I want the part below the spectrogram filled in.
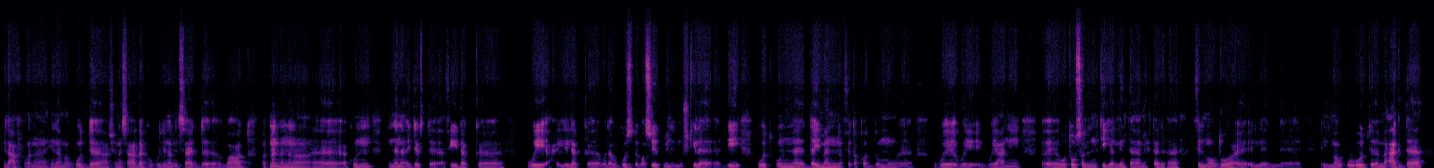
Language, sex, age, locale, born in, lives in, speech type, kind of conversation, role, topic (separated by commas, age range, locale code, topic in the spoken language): Arabic, male, 25-29, ar-EG, Egypt, Egypt, conversation, advice, advisor, إزاي أحط حدود صحية مع الناس اللي بيدّوني نصايح من غير ما أطلبها؟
